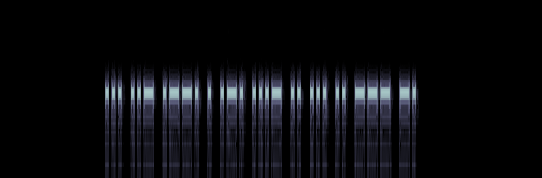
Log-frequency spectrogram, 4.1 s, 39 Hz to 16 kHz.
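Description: Morse code at 50 words per minute: a single steady tone of about 700 Hz keyed rapidly on and off in dots and dashes for about two seconds, starting about a second in. It sends the word SUPERVISION before the word is spoken.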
